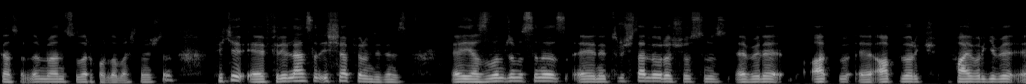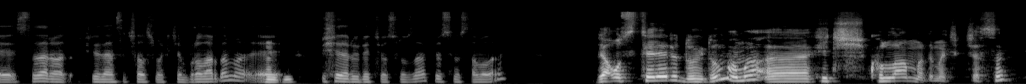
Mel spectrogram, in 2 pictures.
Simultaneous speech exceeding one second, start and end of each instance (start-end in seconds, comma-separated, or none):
none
